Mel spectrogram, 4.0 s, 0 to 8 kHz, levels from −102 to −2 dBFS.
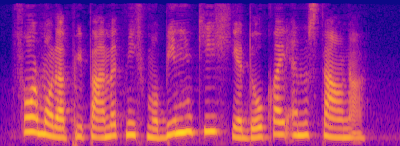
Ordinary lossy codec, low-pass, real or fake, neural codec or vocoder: none; none; fake; codec, 16 kHz, 1.1 kbps, Voila-Tokenizer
